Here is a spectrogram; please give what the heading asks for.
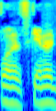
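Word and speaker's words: Lynyrd Skynyrd: mean those original out the pronounced Leonard skinnard you had Freebird on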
